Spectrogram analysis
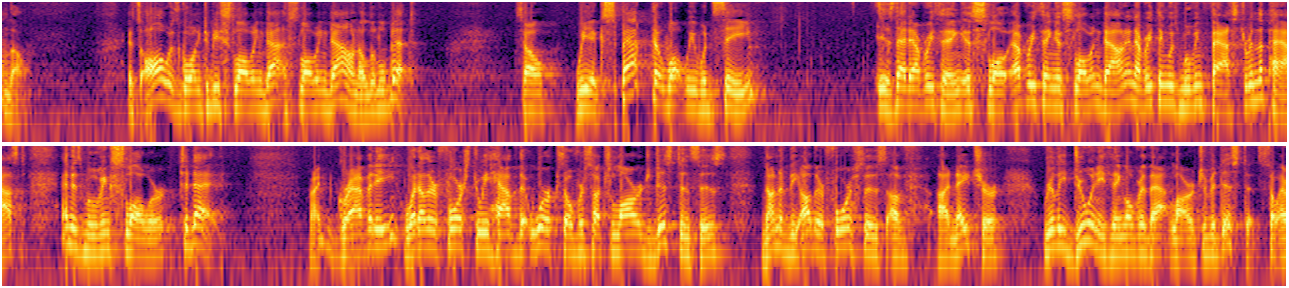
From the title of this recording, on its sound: Live Class Lecture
